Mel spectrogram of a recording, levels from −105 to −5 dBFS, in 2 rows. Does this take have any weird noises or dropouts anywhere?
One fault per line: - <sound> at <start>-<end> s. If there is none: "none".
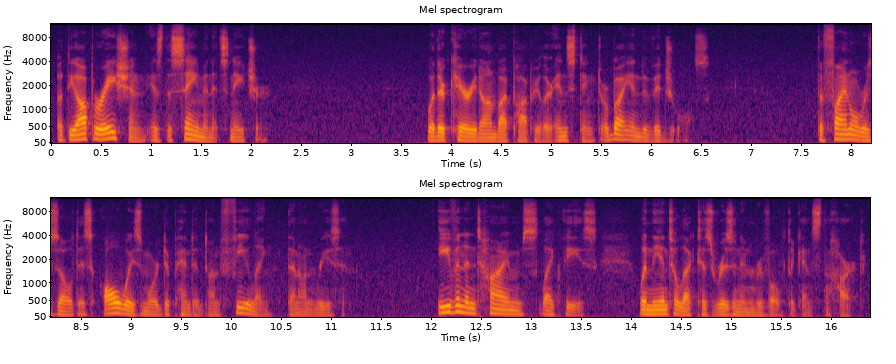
none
